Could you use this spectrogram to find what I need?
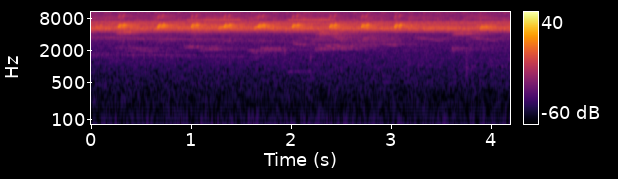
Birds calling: Thrush-like Wren (Campylorhynchus turdinus), Dusky-capped Greenlet (Pachysylvia hypoxantha), Chestnut-winged Foliage-gleaner (Dendroma erythroptera), Screaming Piha (Lipaugus vociferans), Black-capped Becard (Pachyramphus marginatus), Long-winged Antwren (Myrmotherula longipennis), Hauxwell's Thrush (Turdus hauxwelli)

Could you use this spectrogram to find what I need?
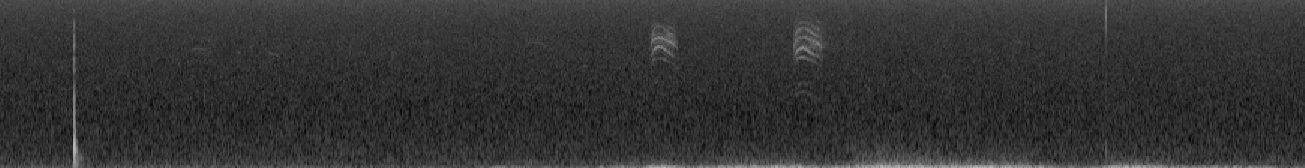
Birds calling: Hawaii Amakihi (Chlorodrepanis virens)

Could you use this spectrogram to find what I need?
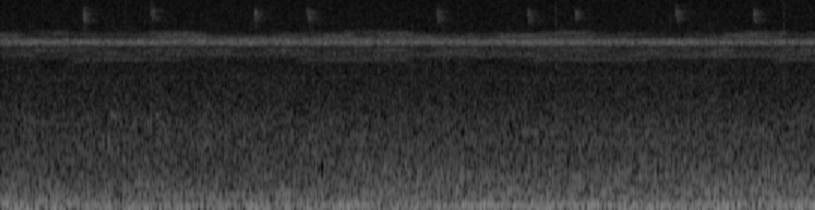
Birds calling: unidentified bird

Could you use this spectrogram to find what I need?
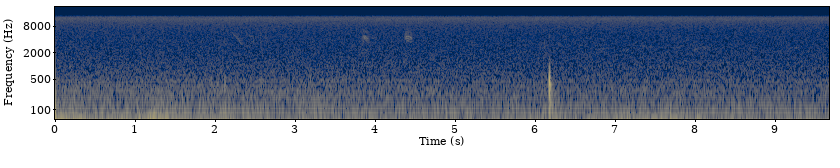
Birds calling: Hawaii Amakihi (Chlorodrepanis virens), Eurasian Skylark (Alauda arvensis)

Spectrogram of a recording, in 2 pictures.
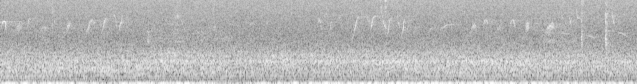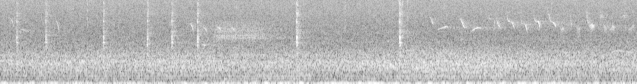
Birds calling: American Goldfinch (Spinus tristis), Red-winged Blackbird (Agelaius phoeniceus)

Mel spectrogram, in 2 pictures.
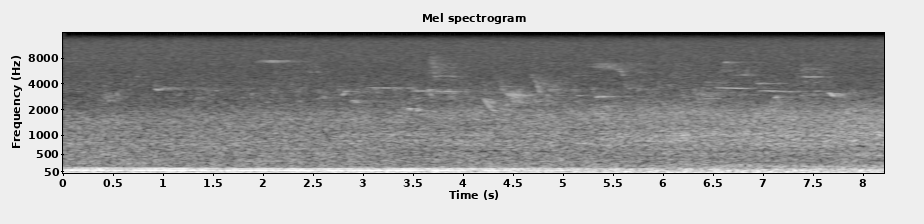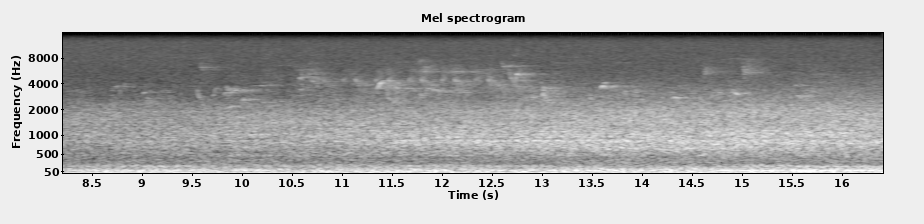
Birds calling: Gray Catbird (Dumetella carolinensis), Ovenbird (Seiurus aurocapilla), Black-capped Chickadee (Poecile atricapillus)

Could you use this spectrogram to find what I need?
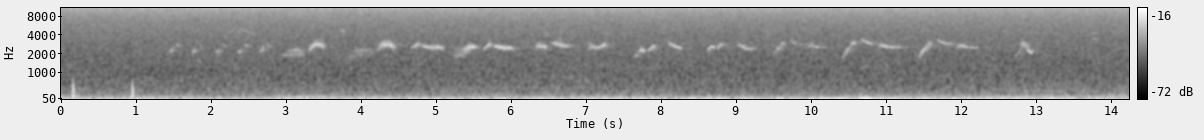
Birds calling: Chinese Hwamei (Garrulax canorus)

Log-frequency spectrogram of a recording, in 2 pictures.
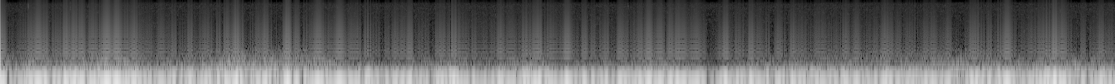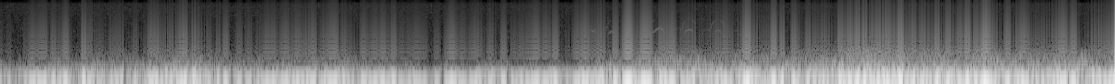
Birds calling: Band-rumped Storm-Petrel (Hydrobates castro)

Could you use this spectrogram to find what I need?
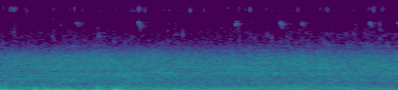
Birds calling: Swamp Sparrow (Melospiza georgiana)

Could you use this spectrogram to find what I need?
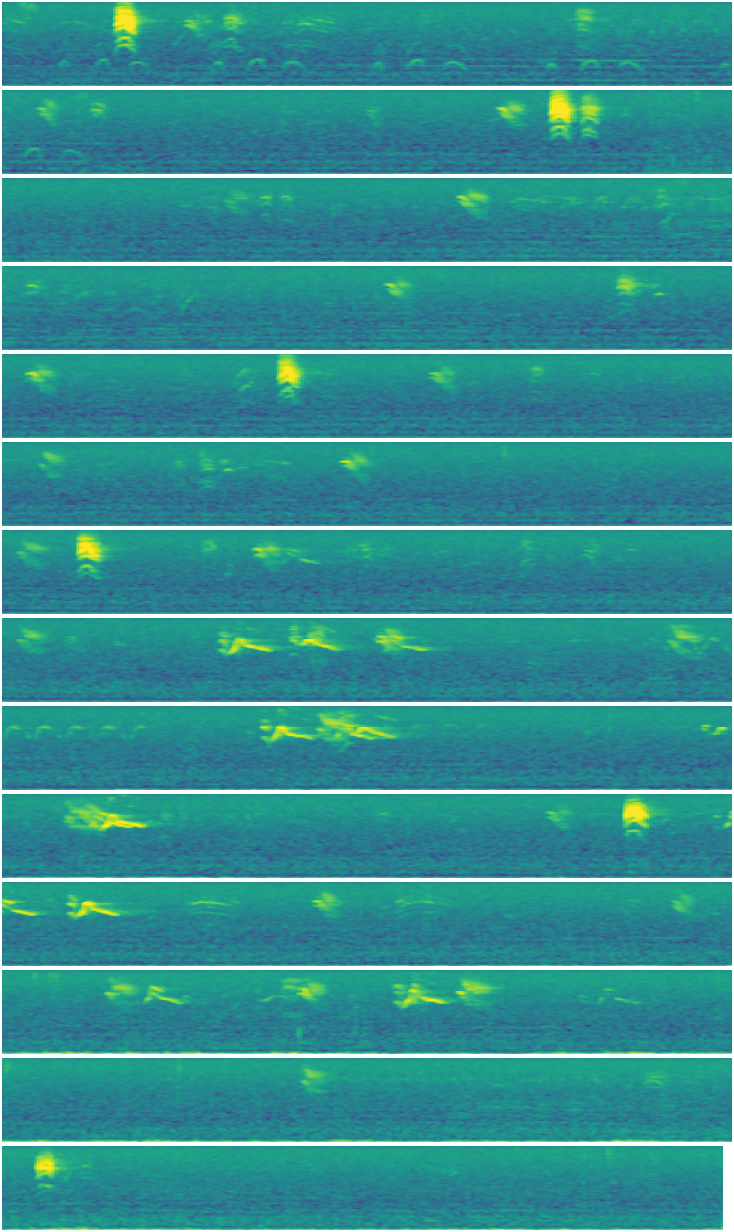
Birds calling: Hawaii Amakihi (Chlorodrepanis virens), Chinese Hwamei (Garrulax canorus)

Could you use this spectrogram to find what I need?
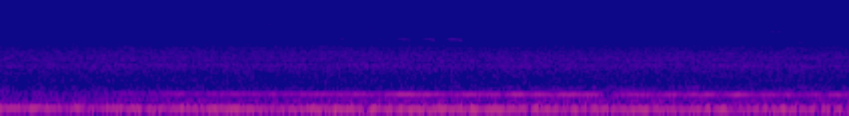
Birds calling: Tufted Titmouse (Baeolophus bicolor)

